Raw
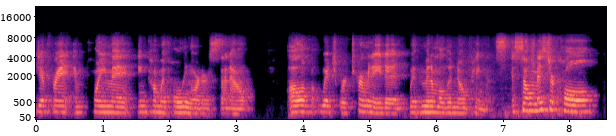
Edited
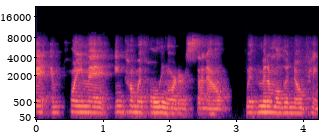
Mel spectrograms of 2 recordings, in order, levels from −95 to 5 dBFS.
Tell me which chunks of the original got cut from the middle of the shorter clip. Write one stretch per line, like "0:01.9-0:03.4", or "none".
0:03.4-0:05.5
